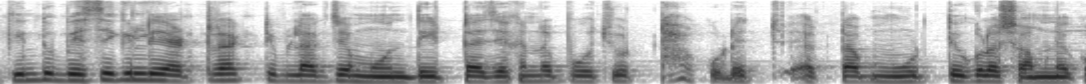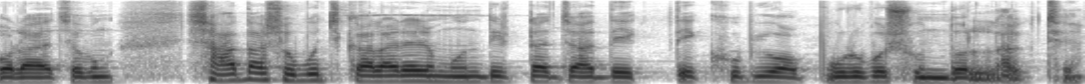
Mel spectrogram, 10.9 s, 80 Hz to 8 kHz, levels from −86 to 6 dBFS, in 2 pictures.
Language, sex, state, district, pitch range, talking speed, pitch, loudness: Bengali, male, West Bengal, Purulia, 135-160 Hz, 140 wpm, 145 Hz, -15 LUFS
